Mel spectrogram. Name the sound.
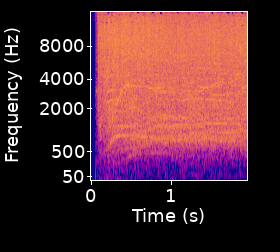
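applause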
